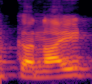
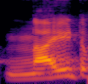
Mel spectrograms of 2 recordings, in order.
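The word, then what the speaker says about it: knight: करोगे ना बेटा, तो इसका उच्चारण कनाइट नहीं होगा, कनीट नहीं होगा, बल्कि क्या बनेगा, नाइट बनेगा।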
